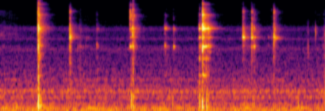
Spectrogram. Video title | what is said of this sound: Trying to fit Connex ProSight in an IRC Alien | that piece of carbon is like glass literally sounds like glass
